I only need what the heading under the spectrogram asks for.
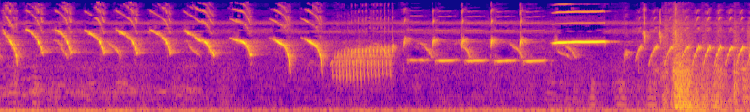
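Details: Canary singing to prompt other canaries: repeated falling swoops, a soft low rolled section, lower clipped notes, a sharp piercing whistle, then a burst of broadband rattle.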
